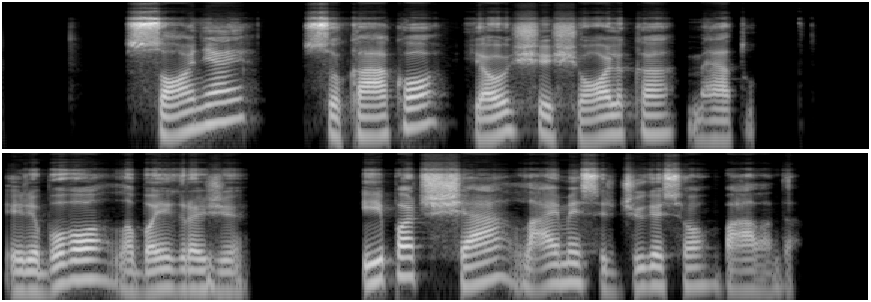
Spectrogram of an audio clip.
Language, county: Lithuanian, Marijampolė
